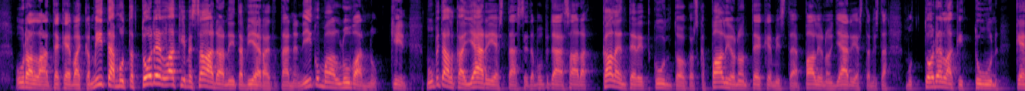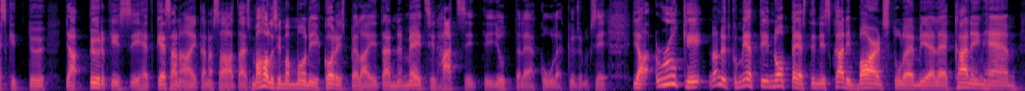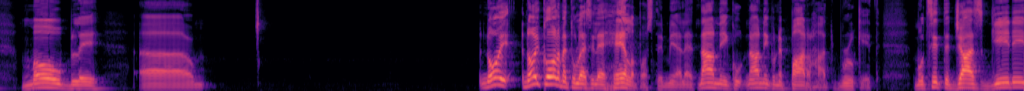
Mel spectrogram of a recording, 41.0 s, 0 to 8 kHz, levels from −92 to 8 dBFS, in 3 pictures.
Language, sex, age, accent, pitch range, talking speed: Finnish, male, 30-49, native, 105-150 Hz, 130 wpm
